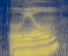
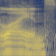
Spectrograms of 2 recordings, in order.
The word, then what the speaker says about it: Lyon: We've mentioned a place in France many times, Lyon. Leon? Yeah. Yeah. Well, I've been calling it Lions because it's spelled Lyon.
